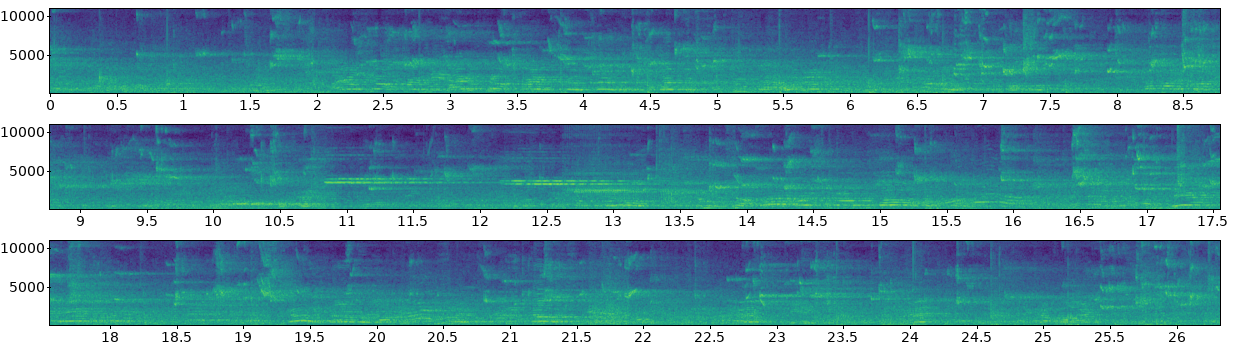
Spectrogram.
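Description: Basketball game in a large gym: a ball dribbling on the hardwood court amid steady, indistinct shouting and chatter from players and onlookers, with a brief high squeal near the middle.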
